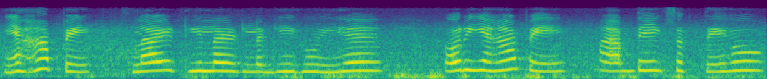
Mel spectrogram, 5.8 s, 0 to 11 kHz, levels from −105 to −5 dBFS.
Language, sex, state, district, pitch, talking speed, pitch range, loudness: Hindi, female, Haryana, Rohtak, 345 Hz, 155 wpm, 320-370 Hz, -13 LUFS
